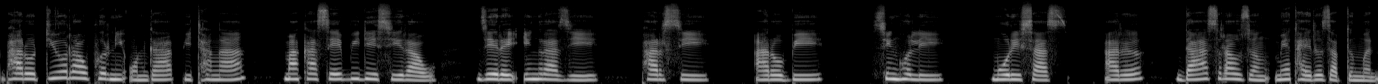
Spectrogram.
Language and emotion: Bodo, neutral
